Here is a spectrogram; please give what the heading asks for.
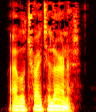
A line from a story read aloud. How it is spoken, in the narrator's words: said Stephen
